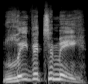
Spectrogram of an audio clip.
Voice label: VO en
